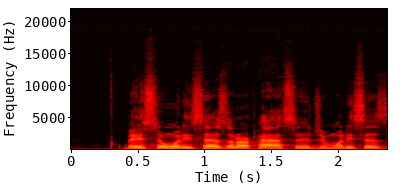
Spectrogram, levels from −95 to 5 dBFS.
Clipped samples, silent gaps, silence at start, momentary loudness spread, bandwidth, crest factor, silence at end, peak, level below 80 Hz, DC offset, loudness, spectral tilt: under 0.1%; none; 0.4 s; 7 LU; 19 kHz; 16 dB; 0 s; -26 dBFS; -86 dBFS; under 0.1%; -43 LUFS; -5.5 dB/octave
